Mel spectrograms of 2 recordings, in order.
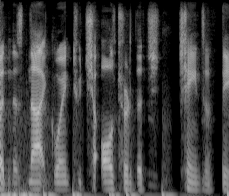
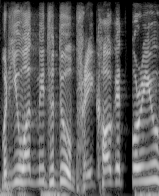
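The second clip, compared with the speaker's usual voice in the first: very high, loud, put-on Russian accent; 11 semitones higher, 5 dB louder than usual. Answering another player's question in character: russian accent. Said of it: "I changed to a Russian accent".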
